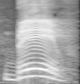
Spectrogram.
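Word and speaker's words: brave: यानी brush ब्रेव ब्रेव यहां पे देखेंगे आप हम यहां पे ए को ए पढ़ रहे हैं क्यों ए ई आई ओ के बाद एक लेटर छोड़ के ई है तो ए को ए पढ़ेंगे आई को आई तो देखिए इसे ब्रावेन पढ़ रहे से ब्रेव ए को ए पढ़ है ना ब्रे ए ब्रेव ब्रेव यानी होता साहसी तो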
